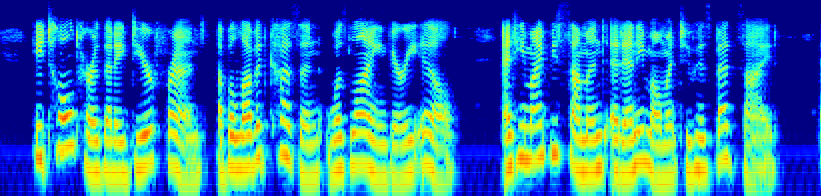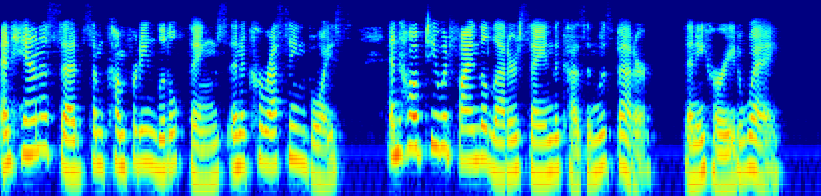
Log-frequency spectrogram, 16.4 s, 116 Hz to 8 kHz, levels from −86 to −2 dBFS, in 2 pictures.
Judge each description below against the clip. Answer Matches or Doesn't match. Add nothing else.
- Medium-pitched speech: Doesn't match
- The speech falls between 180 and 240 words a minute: Matches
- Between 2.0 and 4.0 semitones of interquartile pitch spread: Doesn't match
